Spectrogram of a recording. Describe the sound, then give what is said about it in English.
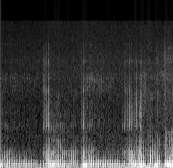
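A cat purrs loudly, a steady low rumbling vibration that swells and dips with each breath, repeating in a regular rhythm with no talking. “It's a cat purring.”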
